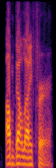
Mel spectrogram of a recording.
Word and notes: umbellifer: American English

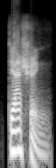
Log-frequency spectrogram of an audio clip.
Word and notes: dashing: American English

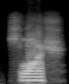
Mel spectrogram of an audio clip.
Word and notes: slosh: American English

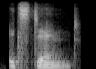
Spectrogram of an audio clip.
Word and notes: extend: Indian

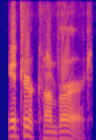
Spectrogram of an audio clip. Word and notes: interconvert: American English

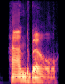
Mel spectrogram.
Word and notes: handbill: British English

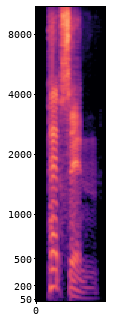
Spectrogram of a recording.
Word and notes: pepsin: British English

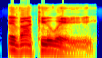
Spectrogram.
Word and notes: evacuee: British English

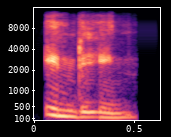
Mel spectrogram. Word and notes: indene: Indian

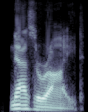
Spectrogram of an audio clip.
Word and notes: Nazarite: American English

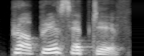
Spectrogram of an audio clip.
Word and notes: proprioceptive: Indian

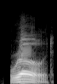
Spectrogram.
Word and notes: rote: American English

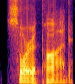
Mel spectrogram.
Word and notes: sauropod: American English

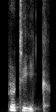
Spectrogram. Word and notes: pratique: Indian

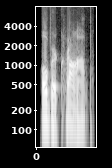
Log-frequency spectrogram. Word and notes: overcrop: American English

